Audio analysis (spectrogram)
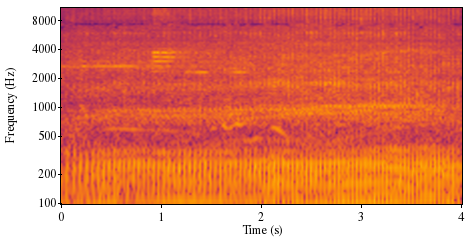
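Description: A motorcycle engine running at a police checkpoint on a road, a loud, close, rapid throbbing idle that rises slightly in intensity, with faint voices in the background.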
